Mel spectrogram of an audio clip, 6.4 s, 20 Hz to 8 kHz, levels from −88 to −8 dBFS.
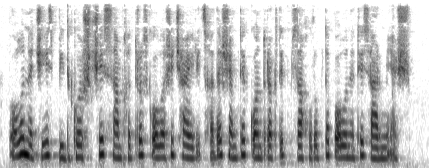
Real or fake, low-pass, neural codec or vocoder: real; 7.2 kHz; none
